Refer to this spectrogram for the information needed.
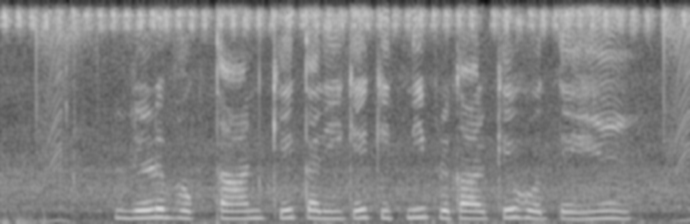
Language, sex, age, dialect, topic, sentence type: Hindi, female, 18-24, Awadhi Bundeli, banking, question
